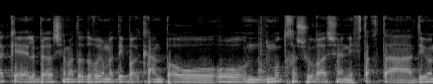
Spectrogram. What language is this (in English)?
Hebrew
